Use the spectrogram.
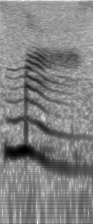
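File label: "maang4", Cantonese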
